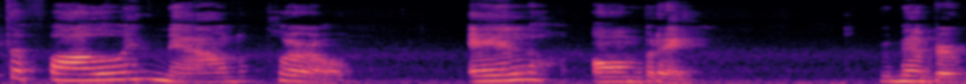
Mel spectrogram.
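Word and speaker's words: hombre: following noun plural El om remember we don't pronounce the h in Spanish okay El om all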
